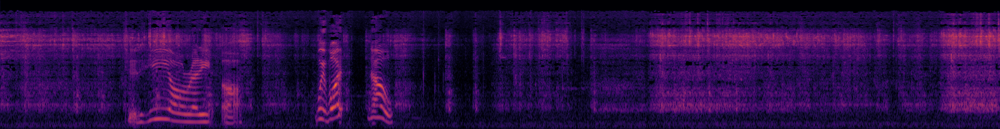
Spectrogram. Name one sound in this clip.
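Video game sounds play from a small tinny speaker.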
